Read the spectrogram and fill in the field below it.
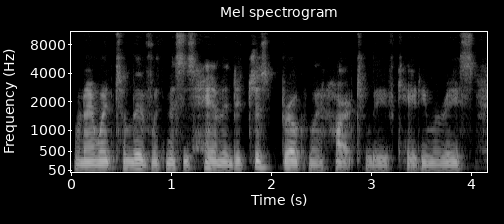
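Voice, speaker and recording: A man's voice: low-pitched, level tone, fairly quick, warm tone. Man reading as a gushing, dreamy young orphan girl. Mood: wistful, sad. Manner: gushing, wistful, dramatic. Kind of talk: storybook read-aloud.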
